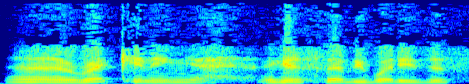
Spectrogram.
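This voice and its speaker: A man's voice: mid-range voice, completely flat delivery, fairly quick. A man calling in to a radio show over the phone, talking hesitantly with many restarts and fillers. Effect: heard over the phone. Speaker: radio call-in caller. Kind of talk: casual call-in chat. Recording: muffled phone line.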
